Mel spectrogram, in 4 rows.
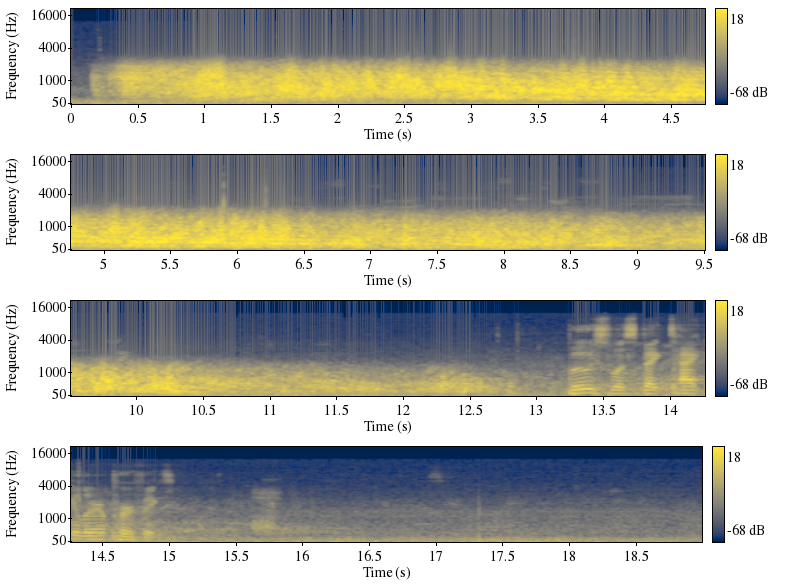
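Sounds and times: distant rocket motor roar: 0.1 - 14.3.

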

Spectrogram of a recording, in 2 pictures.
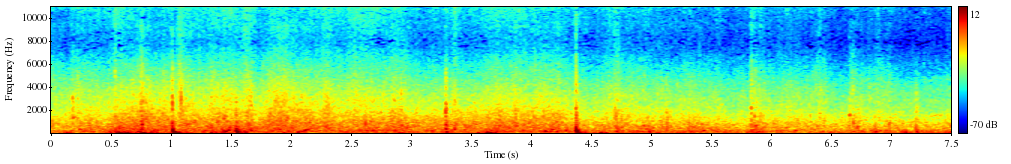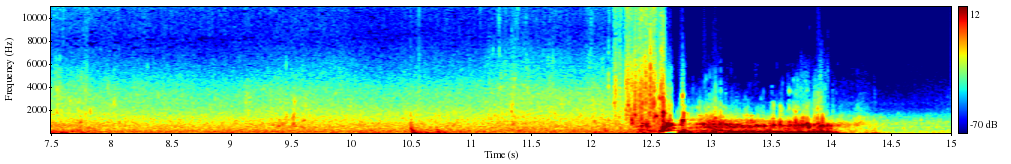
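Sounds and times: loud water splash: 12.2 - 14.7.

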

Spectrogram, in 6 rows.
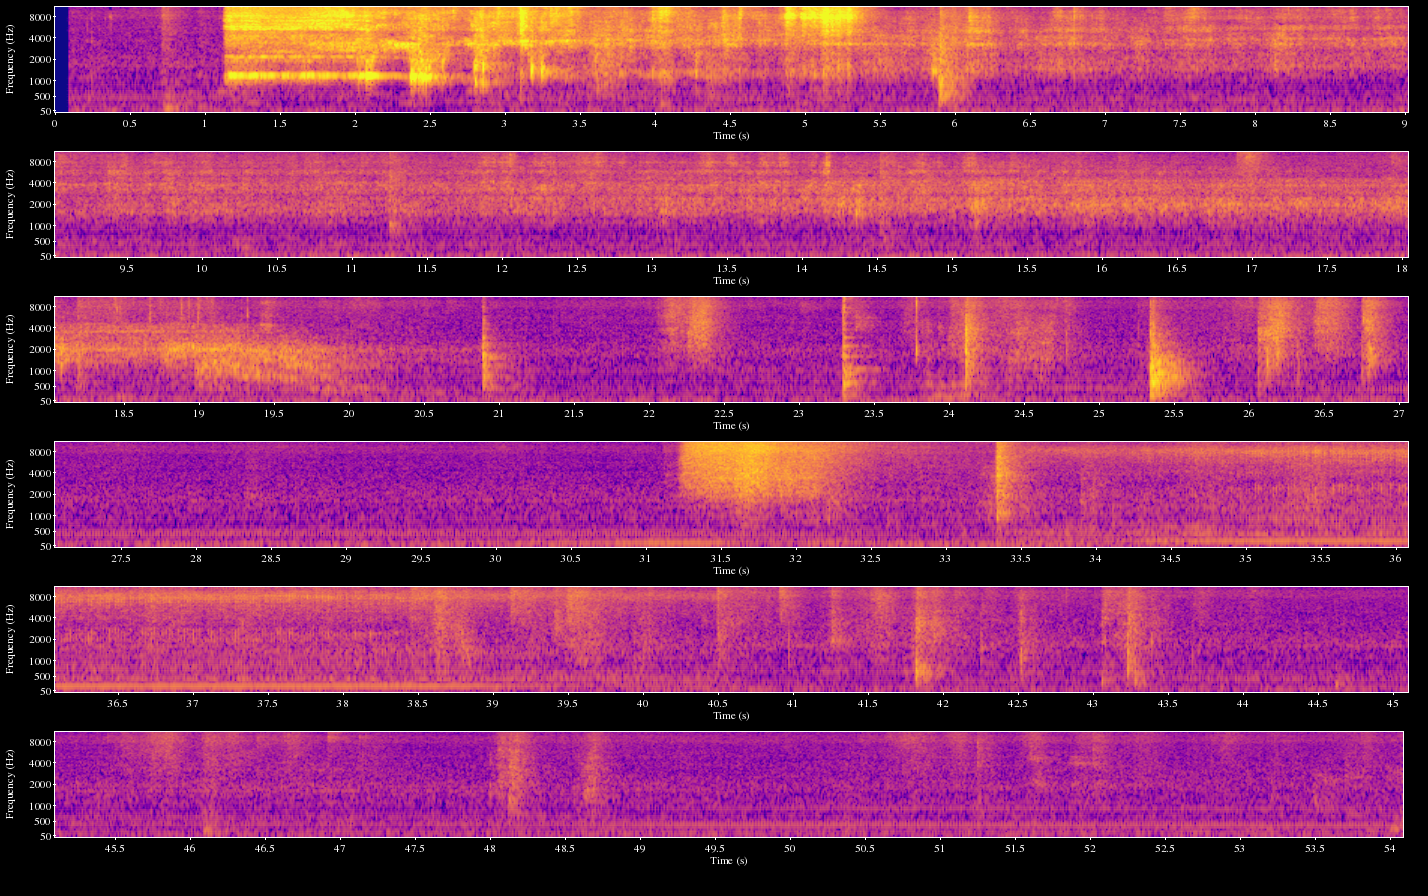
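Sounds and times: steam wand hissing into milk: 1.2 - 19.6, 31.2 - 32.4, 33.6 - 40.5.

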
